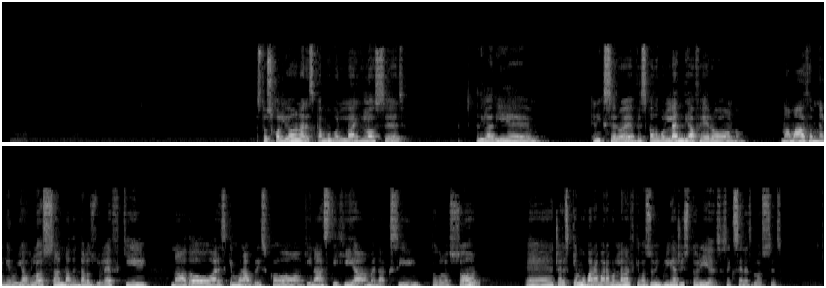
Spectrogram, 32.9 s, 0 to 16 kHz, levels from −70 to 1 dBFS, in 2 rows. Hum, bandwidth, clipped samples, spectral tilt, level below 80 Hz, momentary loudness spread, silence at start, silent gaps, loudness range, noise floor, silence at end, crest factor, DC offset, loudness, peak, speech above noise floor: none; 11.5 kHz; under 0.1%; -5 dB/octave; -76 dBFS; 13 LU; 5.1 s; none; 5 LU; -68 dBFS; 0.9 s; 18 dB; under 0.1%; -24 LUFS; -6 dBFS; 44 dB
